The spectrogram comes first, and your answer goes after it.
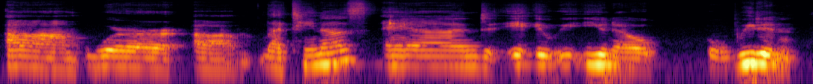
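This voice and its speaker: A woman's voice: sits low, takes it slowly, darkish tone. A woman from Southern California hosting a casual interview, chatty and agreeable, often checking in with "right?". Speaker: host.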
